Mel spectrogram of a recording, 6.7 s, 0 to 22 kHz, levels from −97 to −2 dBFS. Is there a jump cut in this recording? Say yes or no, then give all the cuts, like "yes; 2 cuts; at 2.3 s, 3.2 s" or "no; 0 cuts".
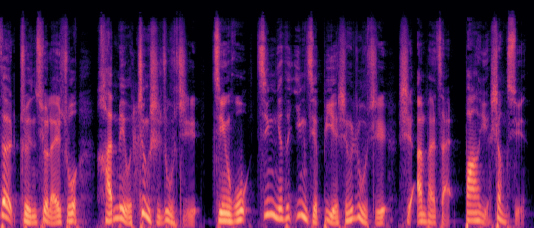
yes; 1 cut; at 2.6 s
